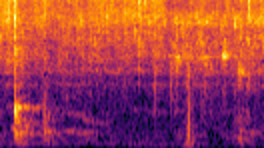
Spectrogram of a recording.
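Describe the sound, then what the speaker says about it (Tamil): Dried red chili and masala with ginger-garlic paste sauté in a pan, a soft, close sizzle and frying crackle with occasional stirring scrapes. "சேர்த்துட்டு இது ஒரு நிமிஷம் நல்லா வதங்கிட்டுங்க"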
